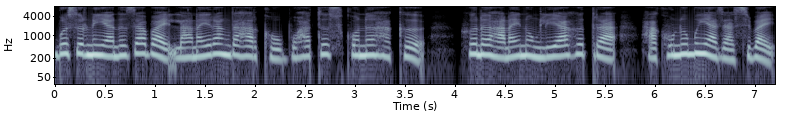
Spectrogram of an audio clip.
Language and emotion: Bodo, neutral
